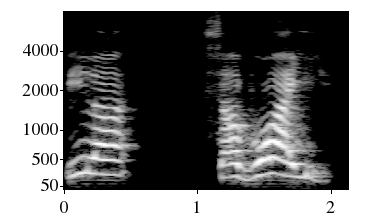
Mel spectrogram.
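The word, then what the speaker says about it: Villa Savoye: The correct pronunciation is Villa Savoy with a, so it is Savoy, not Savoie, Savoy. There is a touch of I at the end.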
